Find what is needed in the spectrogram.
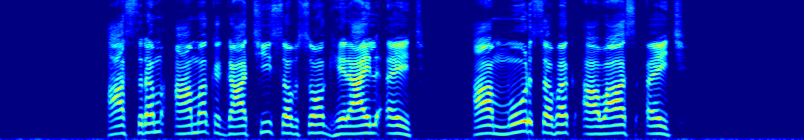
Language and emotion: Maithili, neutral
